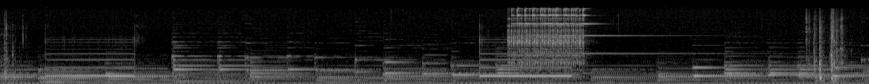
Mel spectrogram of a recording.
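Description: A telephone rings in a loud, bright burst over a background of sustained melodic notes, followed by a shorter ring near the end, with no voices.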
